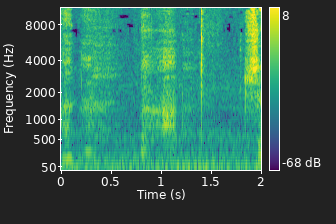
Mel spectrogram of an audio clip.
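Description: A woman's short, breathy gasps of worry, over a low steady rumble.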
